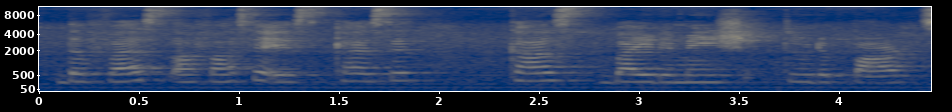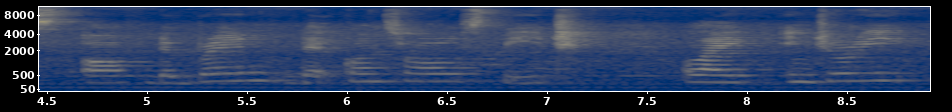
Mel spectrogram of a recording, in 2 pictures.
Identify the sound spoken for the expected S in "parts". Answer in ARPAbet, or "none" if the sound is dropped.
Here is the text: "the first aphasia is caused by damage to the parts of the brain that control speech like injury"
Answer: S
